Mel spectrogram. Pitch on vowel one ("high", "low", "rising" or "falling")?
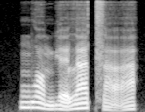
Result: falling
